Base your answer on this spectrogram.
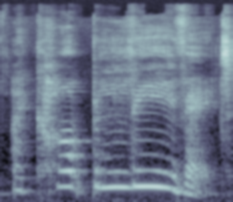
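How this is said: The pitch falls at the end. The speaker is disappointed, frustrated or sarcastic. "With a falling intonation"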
